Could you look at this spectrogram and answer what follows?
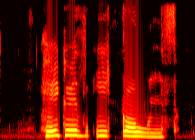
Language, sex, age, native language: Icelandic, female, 8, Icelandic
